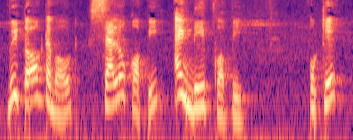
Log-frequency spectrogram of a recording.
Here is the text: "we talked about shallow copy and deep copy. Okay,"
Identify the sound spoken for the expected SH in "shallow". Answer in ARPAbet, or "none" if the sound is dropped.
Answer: S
